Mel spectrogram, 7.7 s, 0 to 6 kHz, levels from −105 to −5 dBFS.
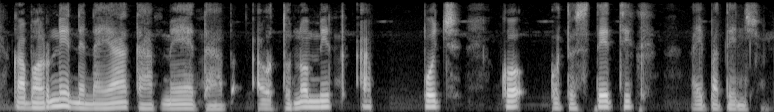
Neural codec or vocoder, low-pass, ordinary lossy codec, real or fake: none; 5.4 kHz; none; real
